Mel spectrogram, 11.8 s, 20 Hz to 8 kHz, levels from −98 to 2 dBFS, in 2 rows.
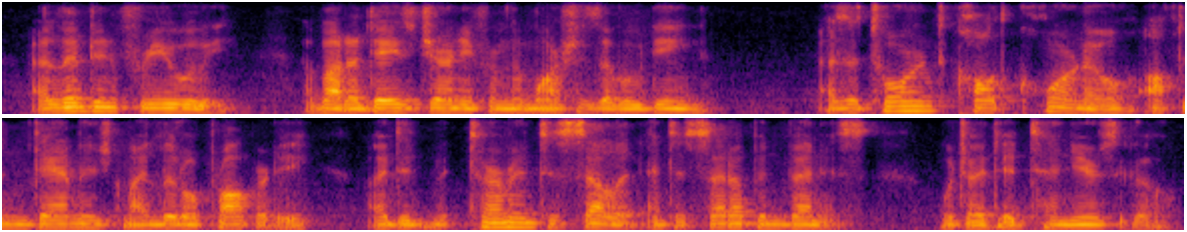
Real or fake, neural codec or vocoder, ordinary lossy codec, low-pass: real; none; Opus, 16 kbps; 7.2 kHz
